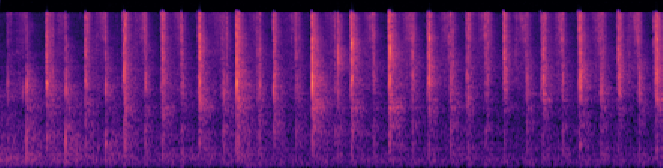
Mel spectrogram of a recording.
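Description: A deck of Light Seer's Tarot cards being shuffled by hand: a quick run of crisp card clicks, about ten a second.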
